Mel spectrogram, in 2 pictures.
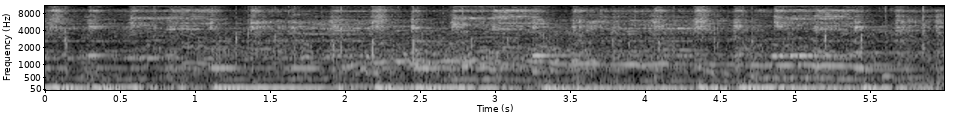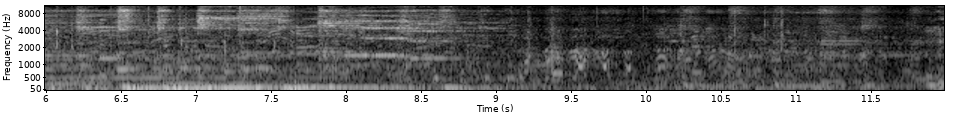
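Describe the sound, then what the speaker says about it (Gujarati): A large crowd at a wedding dandiya night cheers and claps loudly and continuously, a dense roar of voices and applause that slowly fades toward the end. "માટે જોરદાર તાળી"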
